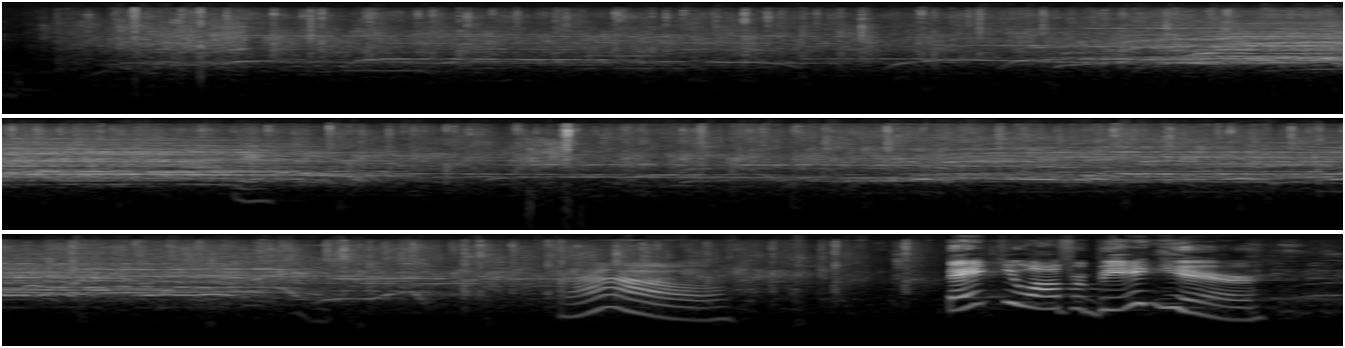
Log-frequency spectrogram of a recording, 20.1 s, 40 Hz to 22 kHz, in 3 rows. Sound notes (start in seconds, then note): 0.3 audience applauding; 4.8 audience cheering; 13.4 audience cheering excitedly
